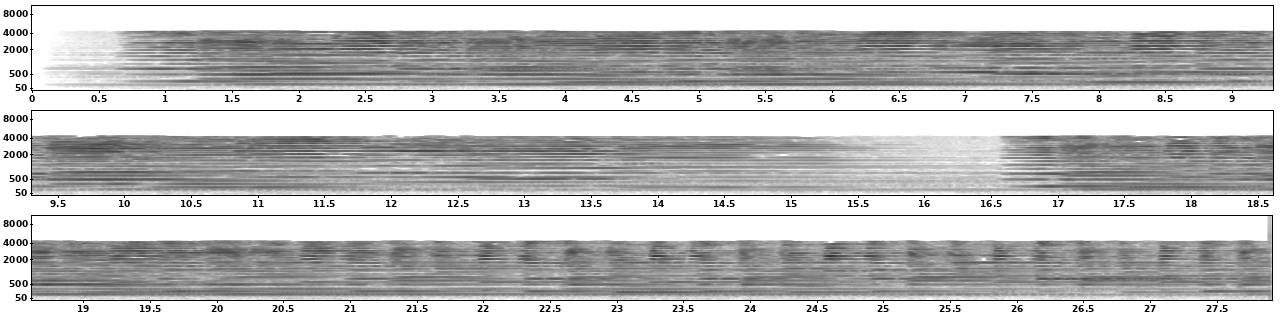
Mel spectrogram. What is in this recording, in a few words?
symphonic house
